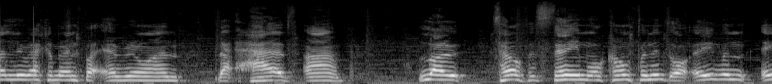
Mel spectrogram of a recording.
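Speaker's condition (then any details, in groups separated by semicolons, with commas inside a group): Cerebral palsy; from birth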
